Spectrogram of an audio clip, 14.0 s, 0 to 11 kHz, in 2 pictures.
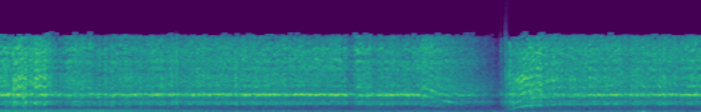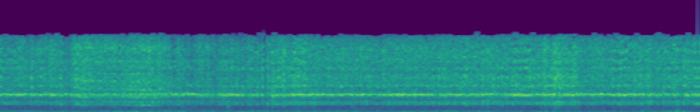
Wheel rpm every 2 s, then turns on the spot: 220, 230, 130, 200, 220, 230, 230.
none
